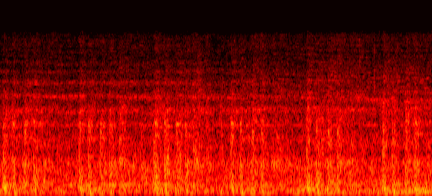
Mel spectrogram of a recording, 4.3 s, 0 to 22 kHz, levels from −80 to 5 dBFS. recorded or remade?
recorded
